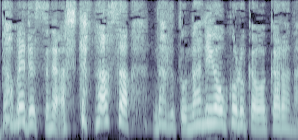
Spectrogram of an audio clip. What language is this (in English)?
Japanese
